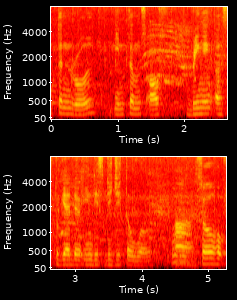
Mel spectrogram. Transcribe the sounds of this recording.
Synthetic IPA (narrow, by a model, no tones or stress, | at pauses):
tə̃nɹol | ĩntə̃msɔf | bɹĩŋĩŋʔastuɡɛdəʔĩndisdid͡ʒitəlwəld | asohop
